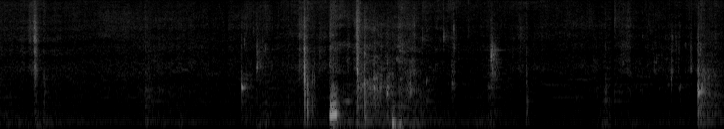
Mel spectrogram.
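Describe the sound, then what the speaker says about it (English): Rinsed sprouts are drained by the fistful in a colander and shaken, giving sparse wet drips and splashy rustles with a cluster of louder shaking bursts, close and otherwise quiet. "transferring them to the colander for draining by the fistful and shaking out loose water and dirt"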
